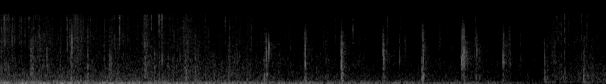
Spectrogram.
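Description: Footsteps crunch through undergrowth at a steady walking pace.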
